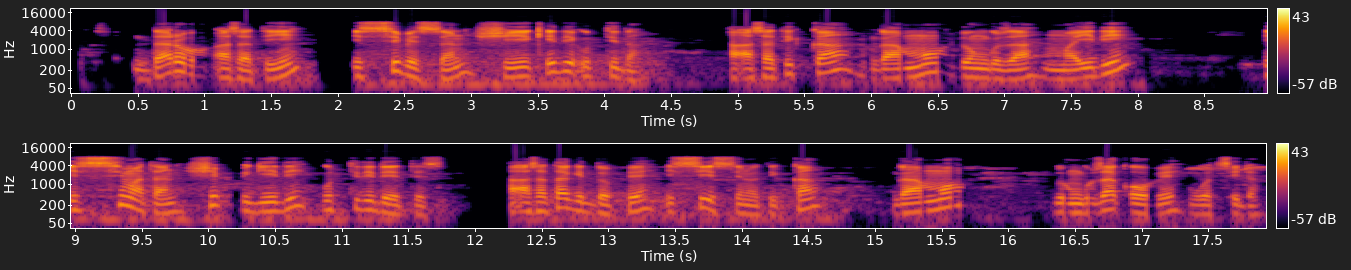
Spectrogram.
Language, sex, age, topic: Gamo, male, 18-24, government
